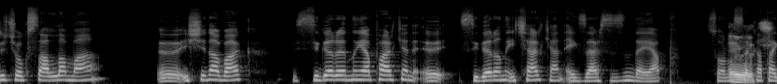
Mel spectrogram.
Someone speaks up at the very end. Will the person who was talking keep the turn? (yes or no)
yes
